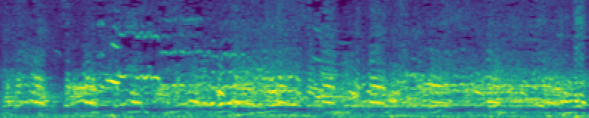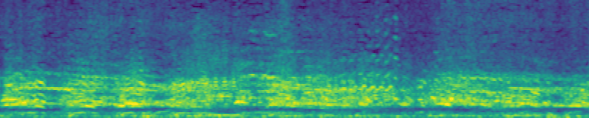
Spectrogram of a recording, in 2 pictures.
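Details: A steady din of many seagulls, with raucous, overlapping honks and squeals that never pause and hold an even loudness from start to finish.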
